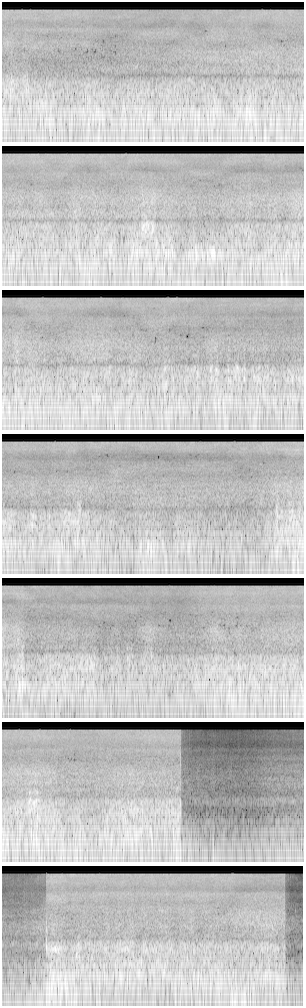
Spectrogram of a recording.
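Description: Pressure washer jet spraying steadily onto a zero-turn mower's deck, rinsing off soap and packed-on grass. The spray cuts off for about two seconds near the end, then starts again.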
